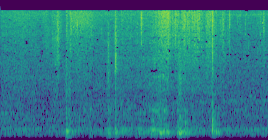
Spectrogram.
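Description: Metal baking tray being slid into an oven, knocking and scraping against the oven's rails and door: about five sharp clanks spread over a few seconds, over a steady background hiss.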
